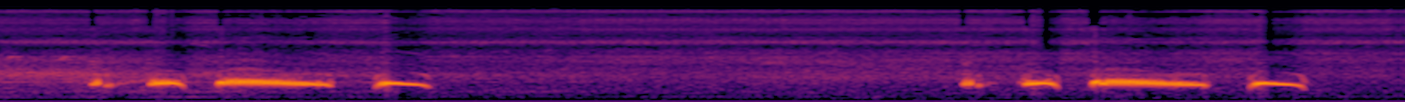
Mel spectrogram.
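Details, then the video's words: Spotted dove kept as a decoy to provoke wild doves, giving a mellow cooing phrase twice: two quick short notes, a long steady coo, then a short falling note, about four seconds apart, over a quiet background. "Cu gáy mồi Gù siết bổi nhập tàn, chim cu gáy kích bổi nhanh nổi"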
